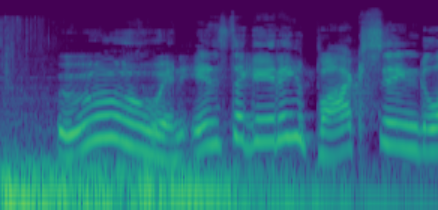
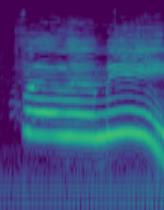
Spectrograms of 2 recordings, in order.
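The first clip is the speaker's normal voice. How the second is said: mocking imitation, pitched high and slow. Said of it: "That's what you sound like!".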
